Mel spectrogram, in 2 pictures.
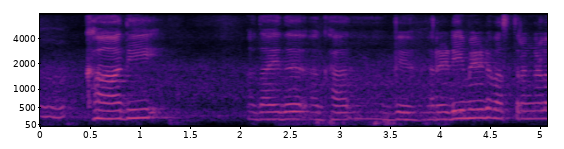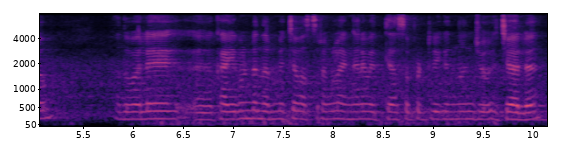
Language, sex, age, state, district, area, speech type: Malayalam, female, 30-45, Kerala, Pathanamthitta, rural, spontaneous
